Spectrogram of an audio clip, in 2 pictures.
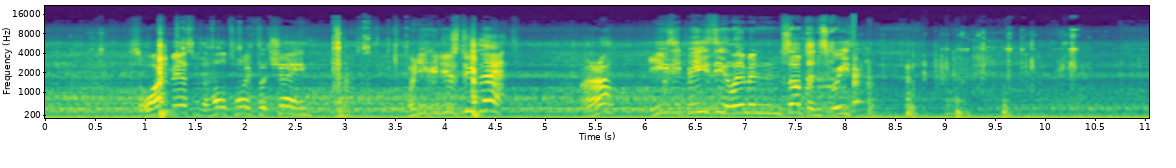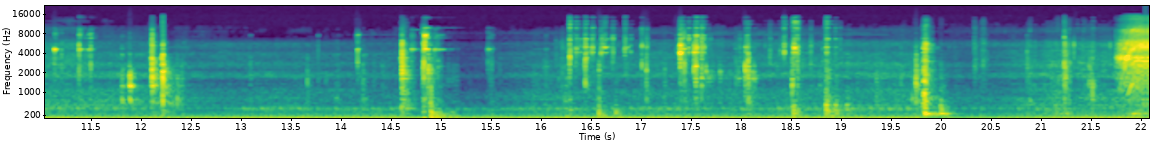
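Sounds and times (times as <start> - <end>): steady low rumble: 0.0 - 22.0
chain links clinking: 8.5 - 12.2, 14.1 - 19.0.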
